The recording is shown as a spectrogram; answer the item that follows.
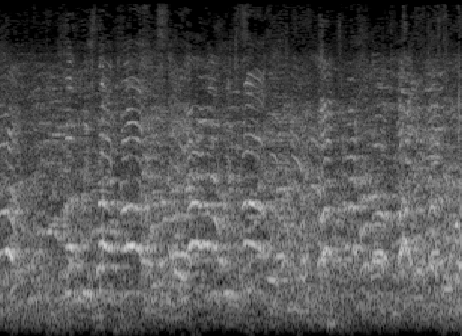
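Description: Many spectators' voices talking and calling out at once in a gym hall.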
